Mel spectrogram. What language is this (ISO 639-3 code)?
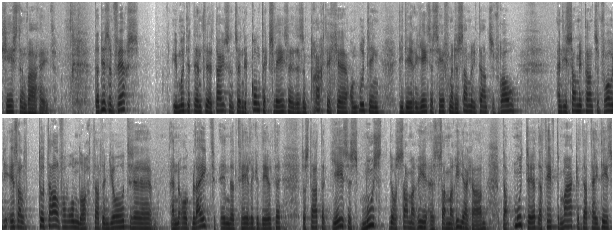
nld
